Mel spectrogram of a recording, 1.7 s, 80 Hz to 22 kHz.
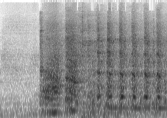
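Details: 1993 Honda Accord with an intermittent no-start when hot. The starter churns in steady pulses about six a second and the engine spins but never fires; voltage-drop testing at the pump points to a bad fuel pump.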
